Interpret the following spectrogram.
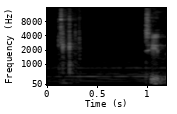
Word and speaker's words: Teelin: Teelin. Rhymes with Keelan, look out.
